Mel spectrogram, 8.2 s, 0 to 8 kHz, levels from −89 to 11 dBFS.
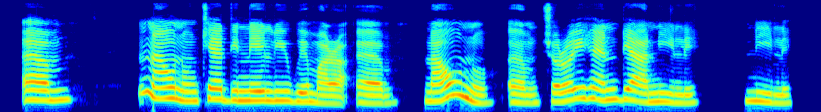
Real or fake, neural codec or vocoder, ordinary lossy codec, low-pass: real; none; none; 7.2 kHz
